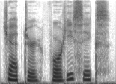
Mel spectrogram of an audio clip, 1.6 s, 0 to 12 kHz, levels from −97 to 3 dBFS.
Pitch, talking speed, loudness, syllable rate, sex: 165 Hz, 115 wpm, -19 LUFS, 3.6 syllables/s, female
